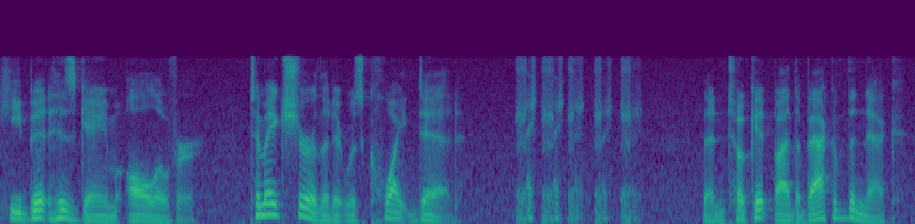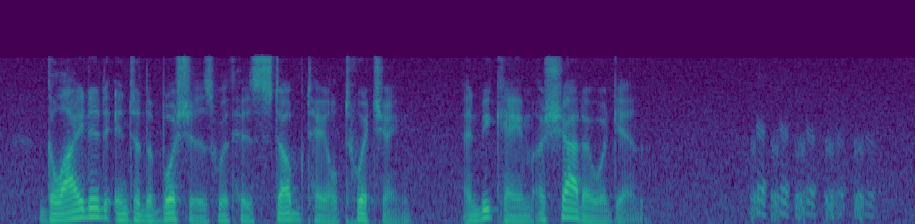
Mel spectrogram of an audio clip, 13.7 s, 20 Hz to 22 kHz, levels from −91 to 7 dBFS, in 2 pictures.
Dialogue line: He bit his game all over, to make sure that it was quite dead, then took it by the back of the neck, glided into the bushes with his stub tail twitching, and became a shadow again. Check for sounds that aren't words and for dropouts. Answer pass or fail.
fail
